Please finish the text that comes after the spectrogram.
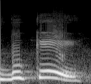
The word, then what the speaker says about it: bouquet: So that is a bunch of flowers which is correctly pronounced as bouquet.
